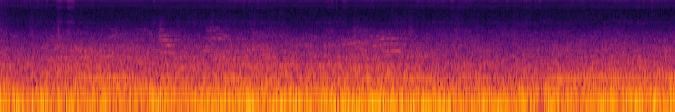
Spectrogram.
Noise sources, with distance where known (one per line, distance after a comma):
engine of unclear size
